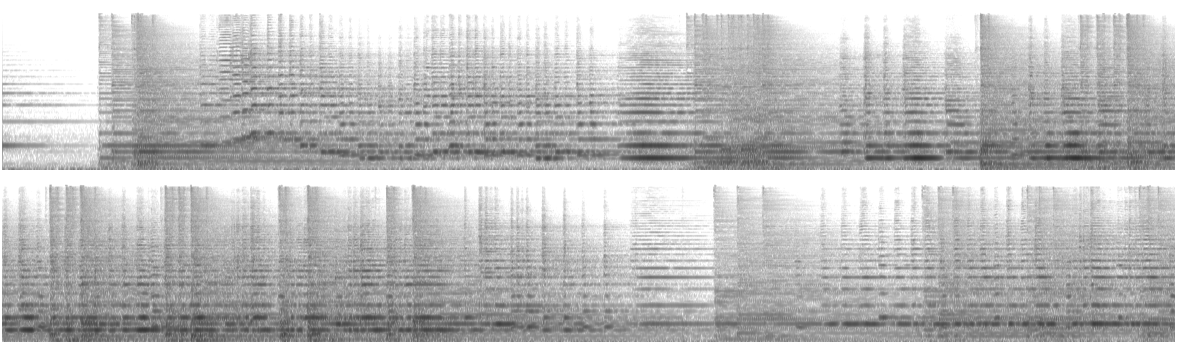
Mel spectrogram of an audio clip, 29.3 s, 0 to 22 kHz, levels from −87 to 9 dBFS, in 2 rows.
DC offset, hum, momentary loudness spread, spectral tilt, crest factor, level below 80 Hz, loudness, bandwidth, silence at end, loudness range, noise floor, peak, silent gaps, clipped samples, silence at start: under 0.1%; none; 14 LU; -5 dB/octave; 20 dB; -42 dBFS; -23 LUFS; 16.5 kHz; 0 s; 9 LU; -49 dBFS; -4 dBFS; none; under 0.1%; 0 s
